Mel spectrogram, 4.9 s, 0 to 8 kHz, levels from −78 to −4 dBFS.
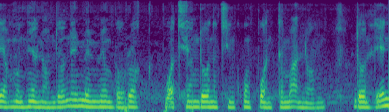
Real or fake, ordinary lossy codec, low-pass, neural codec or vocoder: fake; Opus, 16 kbps; 7.2 kHz; codec, 24 kHz, 6 kbps, HILCodec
